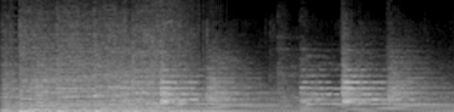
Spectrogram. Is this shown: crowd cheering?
no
